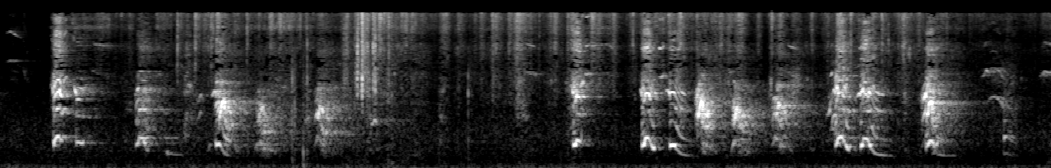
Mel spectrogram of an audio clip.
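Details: American Pit Bull Terrier barking while out hunting rabbits, a rapid run of sharp, repeated barks and yelps in irregular bursts, with some mixed in higher whimpering tones; occasional human speech in the background.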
